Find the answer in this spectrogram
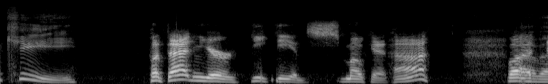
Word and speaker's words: Geekey: two separate words but actually on the packaging you can tell it's actually just geeky so there is no separate a separation in between the geek and the key so when I say it like that I am actually saying it wrong this is the geeky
